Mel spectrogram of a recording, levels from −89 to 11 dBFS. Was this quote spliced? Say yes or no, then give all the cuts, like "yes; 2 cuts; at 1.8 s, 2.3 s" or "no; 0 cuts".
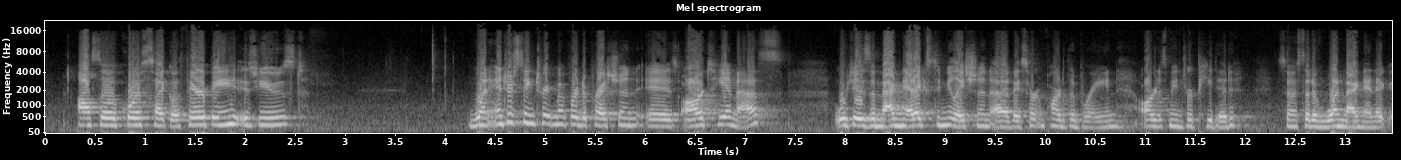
no; 0 cuts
